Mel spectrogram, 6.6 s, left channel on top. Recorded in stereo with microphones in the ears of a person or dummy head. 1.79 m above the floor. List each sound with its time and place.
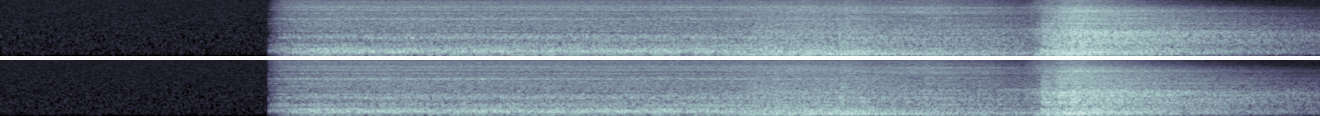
1.3 s boiling: 40° right (ahead or behind), 1.9 m
3.6 s a drawer: 15° right (ahead or behind), 1.6 m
